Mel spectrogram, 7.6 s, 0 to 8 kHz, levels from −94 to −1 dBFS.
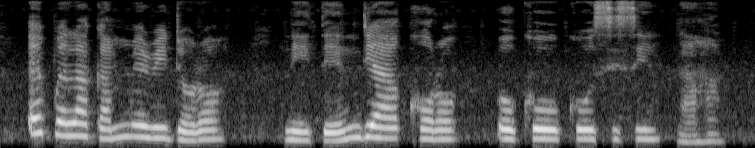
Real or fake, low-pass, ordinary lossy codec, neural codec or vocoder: real; none; none; none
